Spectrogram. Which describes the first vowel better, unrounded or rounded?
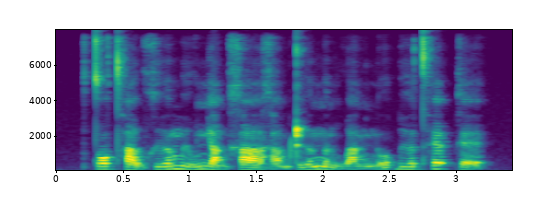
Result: rounded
